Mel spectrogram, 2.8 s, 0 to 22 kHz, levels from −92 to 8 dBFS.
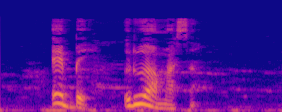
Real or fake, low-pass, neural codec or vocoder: real; 10.8 kHz; none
